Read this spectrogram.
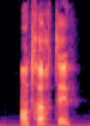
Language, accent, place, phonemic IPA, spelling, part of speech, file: French, France, Lyon, /ɑ̃.tʁə.œʁ.te/, entre-heurter, verb, LL-Q150 (fra)-entre-heurter.wav
- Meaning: to hit one another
